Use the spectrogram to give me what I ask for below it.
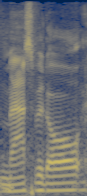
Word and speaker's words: Masvidal: How do you say it? Masvidal? – Yes, Masvidal and Diaz.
